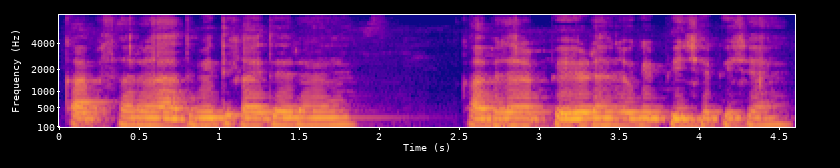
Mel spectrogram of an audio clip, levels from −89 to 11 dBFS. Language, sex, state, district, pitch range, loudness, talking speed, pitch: Hindi, male, Uttar Pradesh, Lalitpur, 130-135 Hz, -16 LUFS, 210 wpm, 130 Hz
